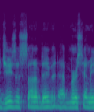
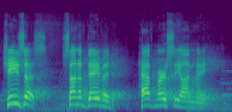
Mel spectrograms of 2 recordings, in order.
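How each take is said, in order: First: It is said at a normal, softer volume. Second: It is said more loudly.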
